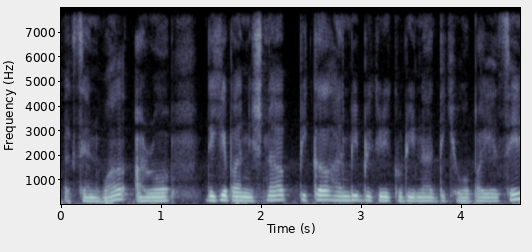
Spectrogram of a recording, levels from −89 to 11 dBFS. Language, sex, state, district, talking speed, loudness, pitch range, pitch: Nagamese, female, Nagaland, Dimapur, 170 wpm, -18 LUFS, 145-180 Hz, 155 Hz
